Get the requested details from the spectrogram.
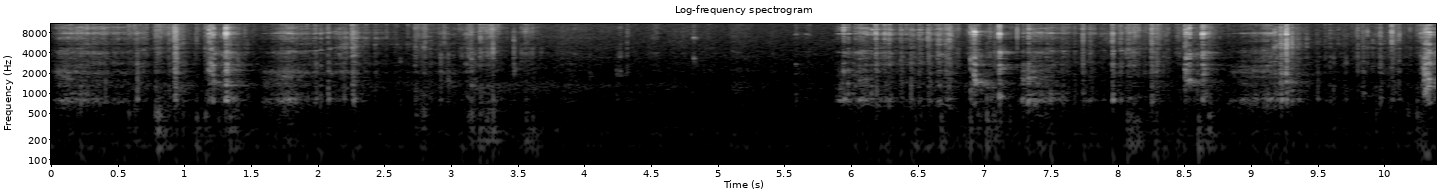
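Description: A hand-sized oval bar of dry soap, beige inside with a copper rim, is shaved with a metal utility-knife blade in repeated scraping cuts. Crisp, bright, scratchy strokes carry a faint tone near 785 Hz, pause briefly in the middle of the clip, then resume.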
